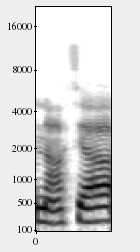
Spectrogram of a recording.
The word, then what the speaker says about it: Nasia: Now on to Nausea. Nausea? Sorry if I mispronounced that. No, you got it right. Hi, everyone. I'm Nasia. I just graduated from U of T Ken this June.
